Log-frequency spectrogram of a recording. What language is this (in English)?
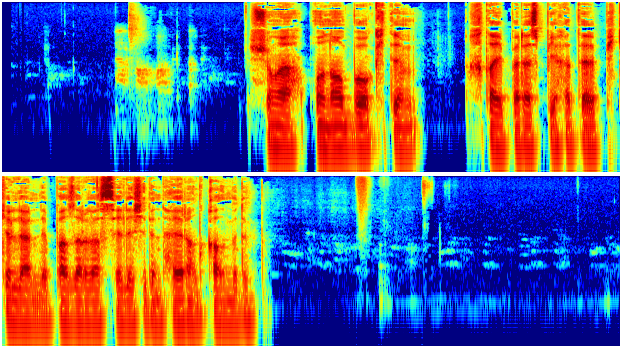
Uyghur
